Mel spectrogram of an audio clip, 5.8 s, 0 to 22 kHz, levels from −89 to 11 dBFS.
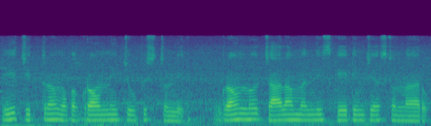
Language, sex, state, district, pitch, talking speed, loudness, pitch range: Telugu, male, Telangana, Hyderabad, 135 Hz, 125 wpm, -19 LUFS, 130-135 Hz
